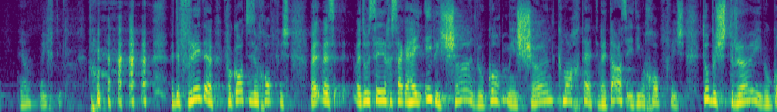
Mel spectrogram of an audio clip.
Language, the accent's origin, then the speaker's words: German; Switzerland; Wir sind Schweizer, gell?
